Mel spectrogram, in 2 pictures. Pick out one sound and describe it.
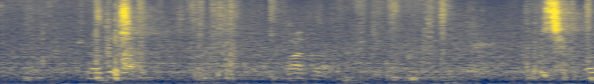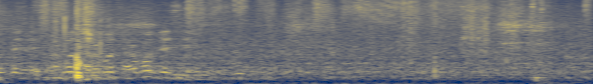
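Boxing shoes squeak and shuffle on the canvas.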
